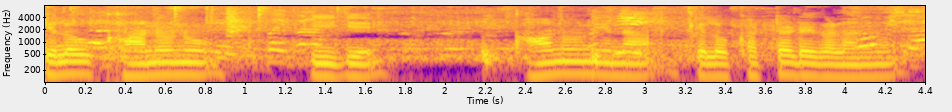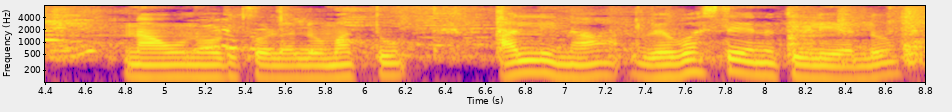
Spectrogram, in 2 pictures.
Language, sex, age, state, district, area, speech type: Kannada, male, 18-30, Karnataka, Dakshina Kannada, rural, spontaneous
